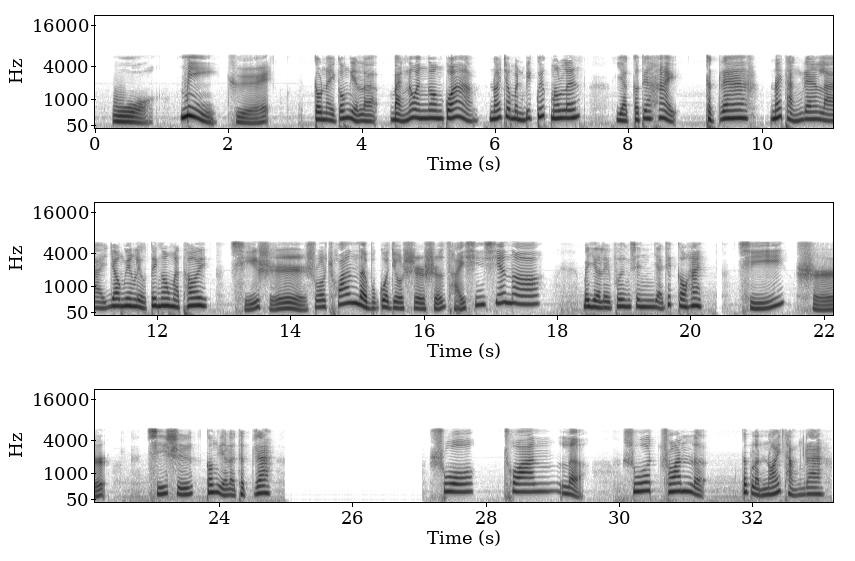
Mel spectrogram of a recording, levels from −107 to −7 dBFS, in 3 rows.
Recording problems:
high frequencies cut off; noticeable; nothing above 6 kHz

